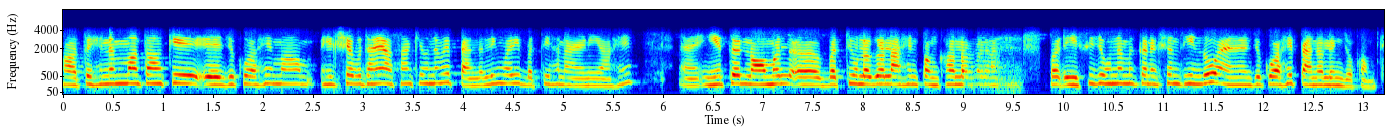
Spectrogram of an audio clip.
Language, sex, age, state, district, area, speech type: Sindhi, female, 45-60, Uttar Pradesh, Lucknow, rural, conversation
